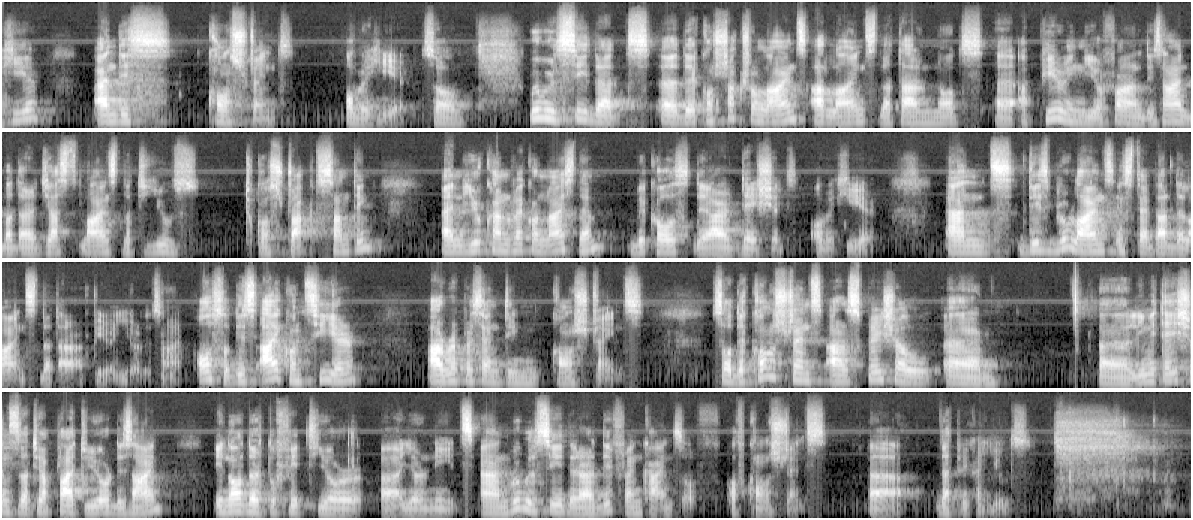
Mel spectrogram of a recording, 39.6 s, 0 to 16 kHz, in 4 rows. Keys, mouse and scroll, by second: 0.7 click, 17.5 click, 19.2 click, 22.2 click, 38.7 click.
